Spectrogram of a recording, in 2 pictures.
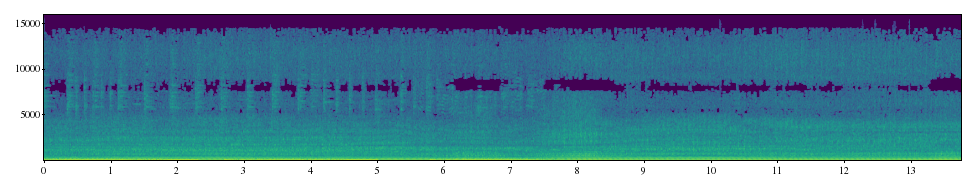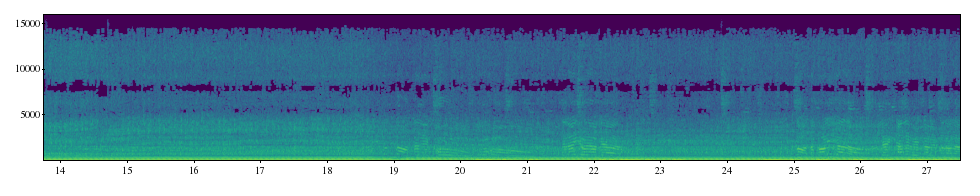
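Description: A large diesel engine drones steadily close by.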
